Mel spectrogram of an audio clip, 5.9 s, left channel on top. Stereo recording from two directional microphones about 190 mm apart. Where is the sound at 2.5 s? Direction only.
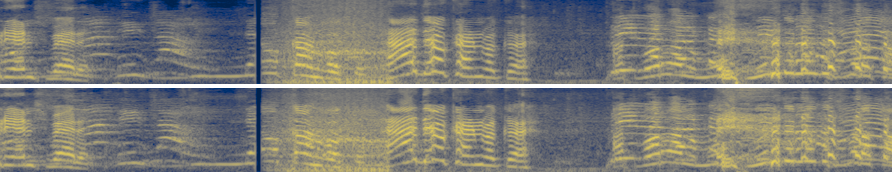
10° left (ahead or behind).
